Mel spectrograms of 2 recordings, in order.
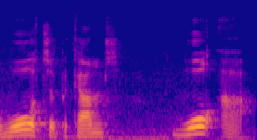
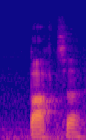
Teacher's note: Replacing the T sound with a glottal stop. The glottal stop is a sound made from the throat rather than the T that comes from the front of the mouth.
